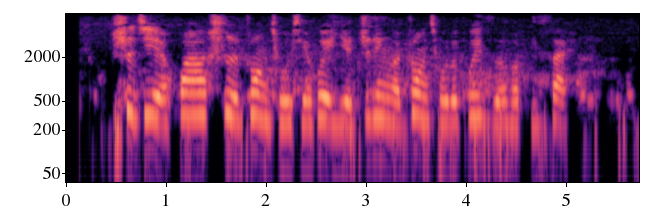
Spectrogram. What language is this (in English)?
Chinese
